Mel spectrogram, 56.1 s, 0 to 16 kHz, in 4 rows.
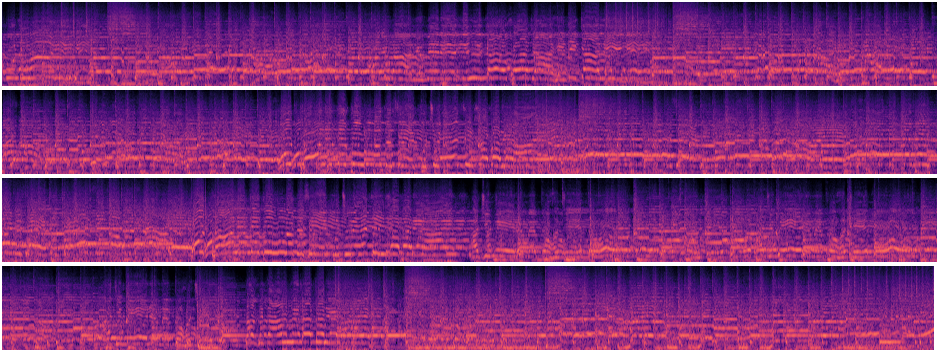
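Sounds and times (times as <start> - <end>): hand drum beat: 0.0 - 46.0, 46.8 - 56.0
harmonium: 0.0 - 56.0
person singing: 0.0 - 56.0.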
